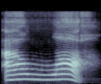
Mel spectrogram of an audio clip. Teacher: Allah itu lamnya tebal. Nah, cuman hati-hati bacanya harus tetap A ya. Allah. Tidak boleh menjadi Allah.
